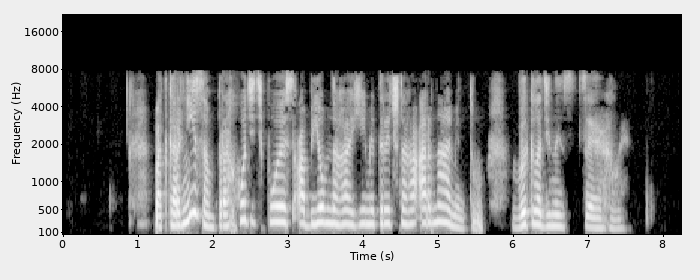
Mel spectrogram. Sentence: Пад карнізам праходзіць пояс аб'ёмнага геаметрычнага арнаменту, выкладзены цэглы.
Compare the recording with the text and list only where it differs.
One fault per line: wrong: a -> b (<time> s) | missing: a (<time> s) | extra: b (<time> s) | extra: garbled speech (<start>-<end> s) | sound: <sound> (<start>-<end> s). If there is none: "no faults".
extra: з (6.7 s)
